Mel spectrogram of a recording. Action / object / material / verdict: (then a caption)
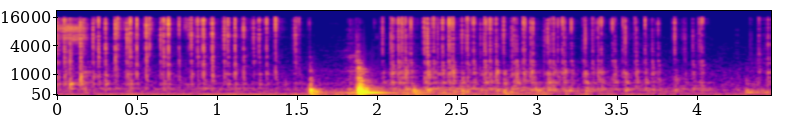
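tap / plastic bottle with metal cap / plastic / none. Long nails tap quickly on the metallic cap and the body of a purple plastic makeup remover bottle holding liquid, and the bottle is tilted. A steady run of light, crisp clicks is broken by one louder, deeper thud near the middle that fades fast before the tapping resumes.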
